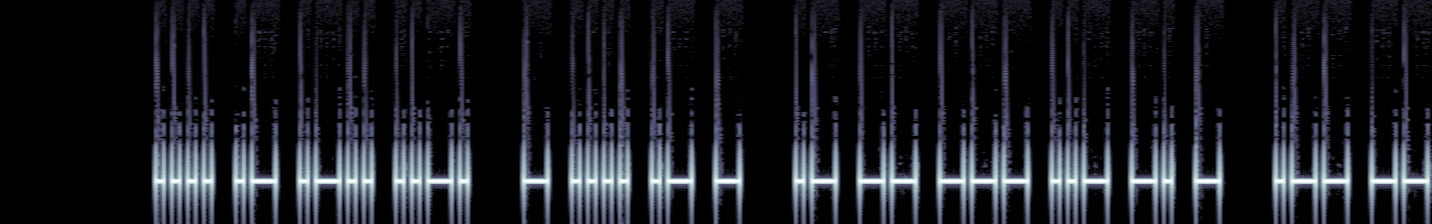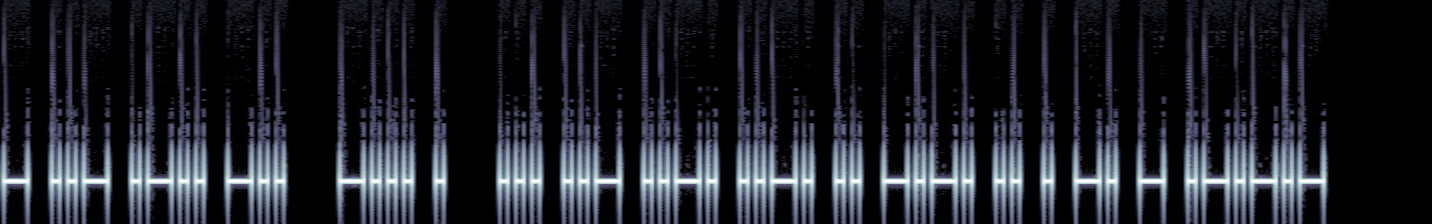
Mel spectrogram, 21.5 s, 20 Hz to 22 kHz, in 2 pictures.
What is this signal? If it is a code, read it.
Morse code, heard as a keyed tone, about 20 wpm, 700 Hz. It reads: HALF THAT AMOUNT WOULD BE SUFFICIENT.
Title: Sentences from Top 1400 Words 20wpm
